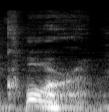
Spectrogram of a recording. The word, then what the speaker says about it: Quora: Now, I'm not quite sure if you're familiar with the website Kora. Uh, it's spelled quo r a.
